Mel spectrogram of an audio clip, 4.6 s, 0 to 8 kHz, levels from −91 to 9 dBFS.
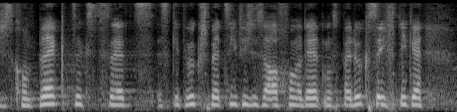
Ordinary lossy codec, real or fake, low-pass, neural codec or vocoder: none; fake; none; codec, 16 kHz, 1.1 kbps, Voila-Tokenizer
